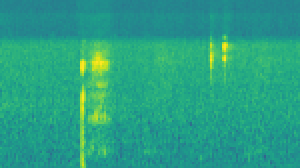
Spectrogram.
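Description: Near silence broken by a short, sharp click about half a second in and two faint ticks near the end, computer mouse clicks.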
